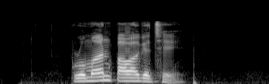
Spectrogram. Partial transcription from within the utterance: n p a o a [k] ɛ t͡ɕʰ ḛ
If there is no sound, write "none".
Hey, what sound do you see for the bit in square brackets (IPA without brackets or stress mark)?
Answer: ɡ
